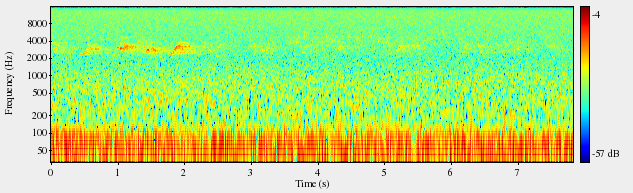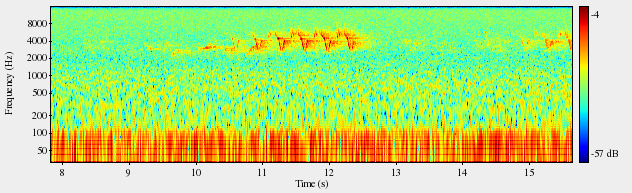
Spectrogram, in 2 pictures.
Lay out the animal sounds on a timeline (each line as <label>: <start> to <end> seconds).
Scarlet Tanager (Piranga olivacea): 0.0 to 2.4 seconds
Red-eyed Vireo (Vireo olivaceus): 0.0 to 4.0 seconds
Red-eyed Vireo (Vireo olivaceus): 4.8 to 14.8 seconds
Scarlet Tanager (Piranga olivacea): 9.0 to 11.1 seconds
Ovenbird (Seiurus aurocapilla): 10.3 to 12.6 seconds
Ovenbird (Seiurus aurocapilla): 14.3 to 15.6 seconds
